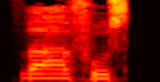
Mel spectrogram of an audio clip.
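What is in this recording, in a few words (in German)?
"barfuß", German; adjectives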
